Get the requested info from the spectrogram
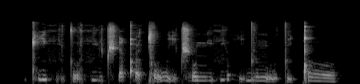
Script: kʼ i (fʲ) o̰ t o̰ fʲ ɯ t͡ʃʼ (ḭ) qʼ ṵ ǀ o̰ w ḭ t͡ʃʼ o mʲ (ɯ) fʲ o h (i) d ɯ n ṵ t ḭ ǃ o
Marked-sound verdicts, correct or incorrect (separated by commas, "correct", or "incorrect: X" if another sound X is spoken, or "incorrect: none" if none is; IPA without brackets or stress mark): correct, correct, correct, incorrect: ḭ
